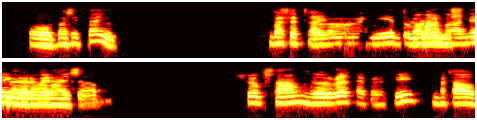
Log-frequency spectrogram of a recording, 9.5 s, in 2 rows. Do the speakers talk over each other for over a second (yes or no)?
yes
